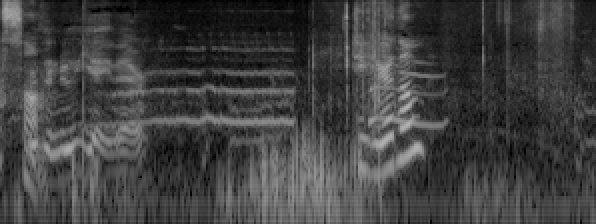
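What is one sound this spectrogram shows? A rooster crows loudly close by.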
